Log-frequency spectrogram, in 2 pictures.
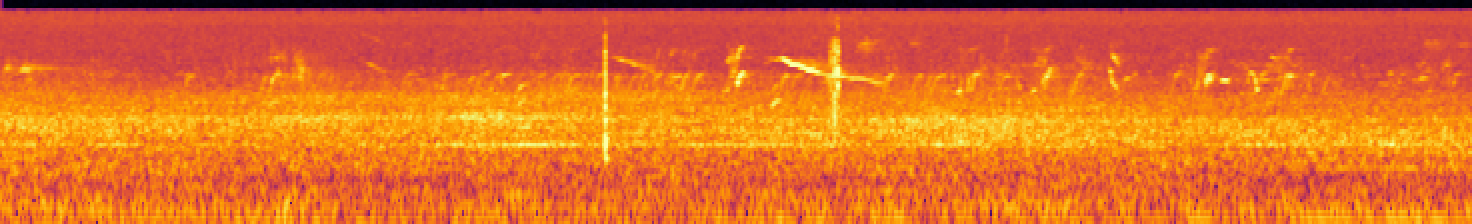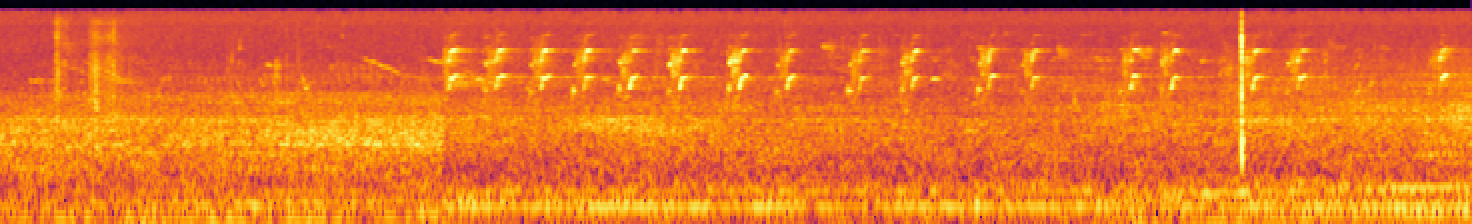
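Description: Birds calling in the open over a steady low background rumble: scattered high chirps and a few short gliding whistles, then, from about two-thirds of the way in, one bird repeating a short high note about two to three times a second.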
